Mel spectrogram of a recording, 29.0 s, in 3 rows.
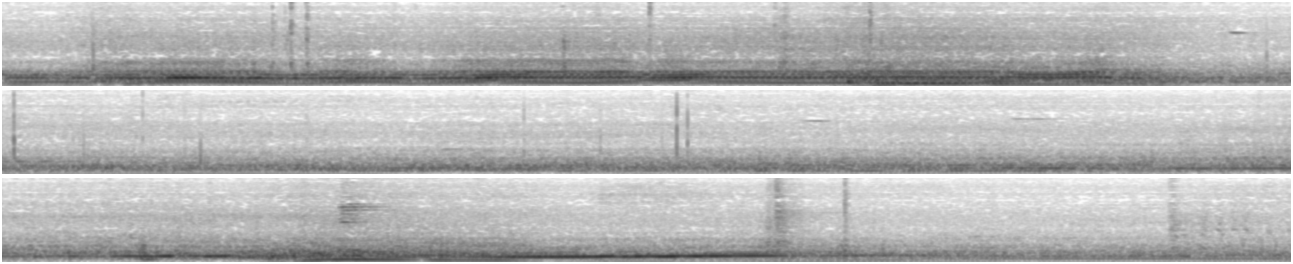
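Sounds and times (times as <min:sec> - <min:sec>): car engine running unevenly: 0:00.0 - 0:21.3.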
